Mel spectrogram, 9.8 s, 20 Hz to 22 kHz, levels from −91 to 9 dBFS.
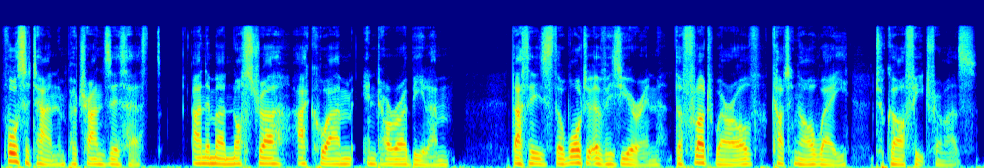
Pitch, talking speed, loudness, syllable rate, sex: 120 Hz, 145 wpm, -22 LUFS, 5.3 syllables/s, male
